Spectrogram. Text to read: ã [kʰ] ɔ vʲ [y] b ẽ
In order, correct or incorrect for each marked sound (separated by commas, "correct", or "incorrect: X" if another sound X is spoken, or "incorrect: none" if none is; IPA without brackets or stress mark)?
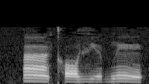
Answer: correct, incorrect: ø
